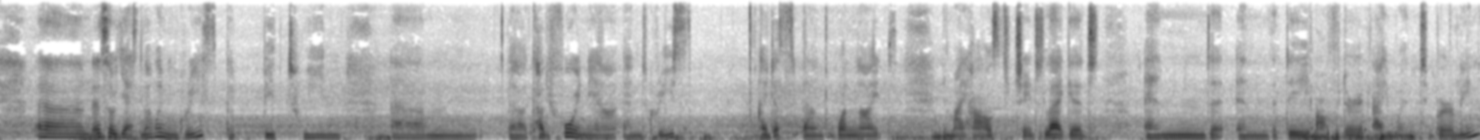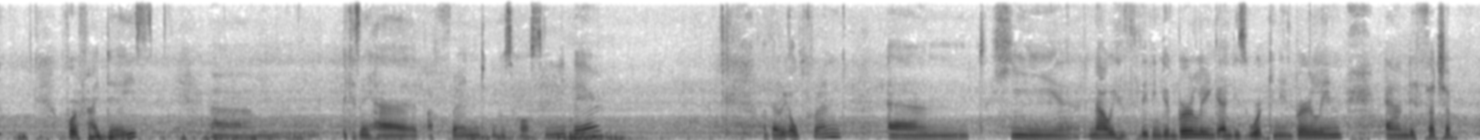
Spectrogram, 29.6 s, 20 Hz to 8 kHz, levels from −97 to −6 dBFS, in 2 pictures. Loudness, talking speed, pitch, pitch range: -29 LUFS, 140 wpm, 165 Hz, 155-180 Hz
